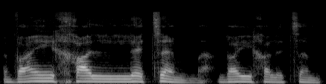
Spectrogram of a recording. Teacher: Yeah, if I divided this, I would put a division there, one through the lamed, so we get vai chal letzem. Now, why do I make two L sounds? Well, because it's geminate. Yeah, there's a dagesh there, so I'm dividing straight through those two grammatically doubled lamed letters, and vai chal letzem, vai chal letzem.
